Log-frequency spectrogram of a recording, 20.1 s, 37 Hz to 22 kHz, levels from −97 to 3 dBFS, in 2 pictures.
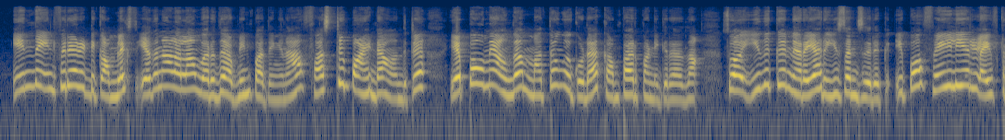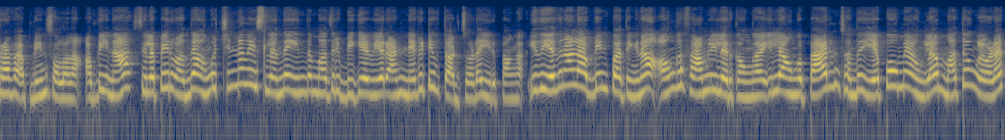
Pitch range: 285-380 Hz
